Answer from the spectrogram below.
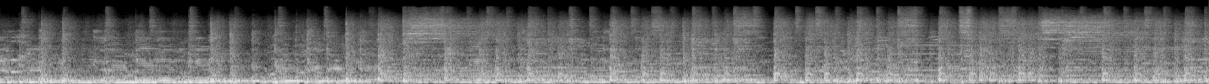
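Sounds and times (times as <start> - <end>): drum kit steady beat: 0.0 - 12.0
electric guitar: 0.0 - 12.0.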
